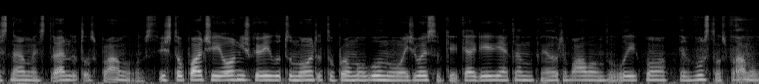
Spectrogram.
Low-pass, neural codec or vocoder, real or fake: 9.9 kHz; autoencoder, 22.05 kHz, a latent of 192 numbers a frame, VITS, trained on many speakers; fake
